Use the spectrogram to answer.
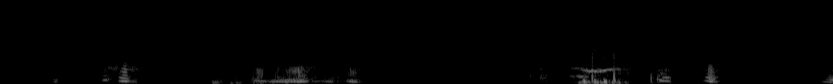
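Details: Foster pug with brachycephalic obstructive airway syndrome, first of recordings before and after BOAS surgery: irregular loud snorting snores with rattling, effortful upper-airway breathing.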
